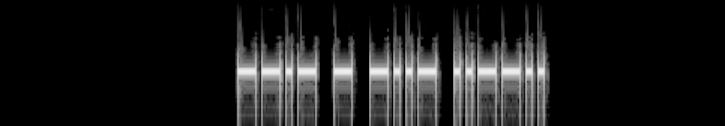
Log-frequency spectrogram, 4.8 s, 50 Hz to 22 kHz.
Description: Morse code, heard as a keyed tone, about 30 wpm, 700 Hz. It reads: QTX?
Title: Q-Codes with Spoken Meaning - 30wpm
